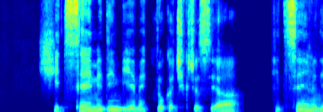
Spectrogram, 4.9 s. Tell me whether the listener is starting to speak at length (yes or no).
no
